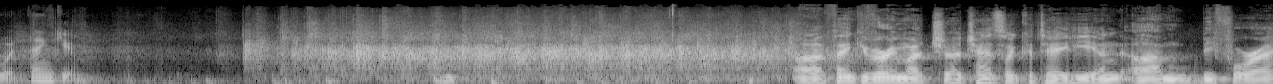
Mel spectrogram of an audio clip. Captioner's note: applause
